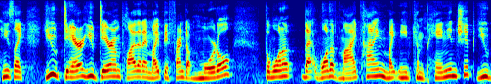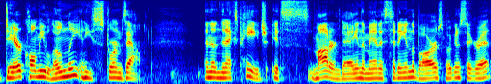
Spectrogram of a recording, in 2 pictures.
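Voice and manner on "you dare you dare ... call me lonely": normal talking voice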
